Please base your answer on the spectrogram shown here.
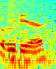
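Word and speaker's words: Udyr: uder pick though and I'm not going to change my pronunciation of uder as many people that will tweet me elsewise I think it's the way you should say it uh but it's a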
